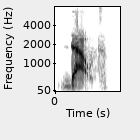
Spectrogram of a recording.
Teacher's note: le B est muet, donc tu dis doubt. Parce que OU en anglais se prononce comme out, doubt.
